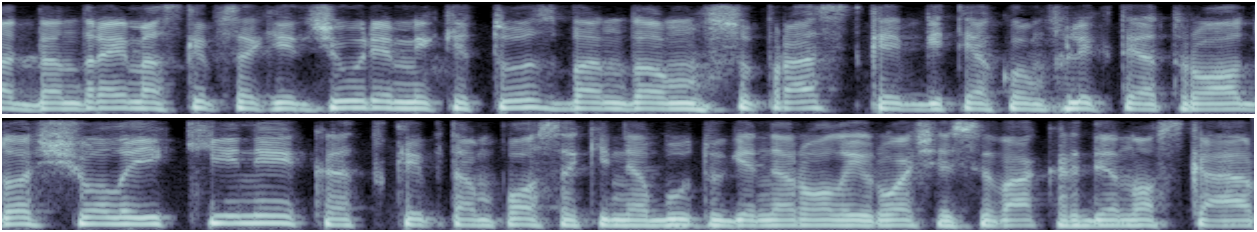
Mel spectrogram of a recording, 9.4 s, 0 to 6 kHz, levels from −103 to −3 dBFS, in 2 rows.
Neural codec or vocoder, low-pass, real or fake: none; 5.4 kHz; real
